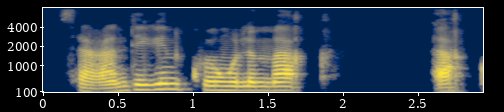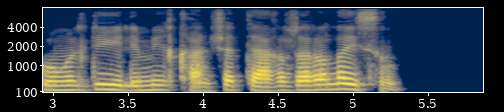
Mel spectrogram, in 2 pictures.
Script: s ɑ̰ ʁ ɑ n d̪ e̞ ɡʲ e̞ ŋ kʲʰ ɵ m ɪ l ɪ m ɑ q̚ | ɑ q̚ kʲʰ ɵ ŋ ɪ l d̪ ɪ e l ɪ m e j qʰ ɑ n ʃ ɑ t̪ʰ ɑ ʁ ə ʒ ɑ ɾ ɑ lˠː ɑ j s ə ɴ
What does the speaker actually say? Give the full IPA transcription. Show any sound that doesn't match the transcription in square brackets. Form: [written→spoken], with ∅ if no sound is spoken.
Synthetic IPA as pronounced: s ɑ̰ ʁ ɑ n d̪ e̞ ɡʲ e̞ ŋ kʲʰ ɵ [m→ŋ] ɪ l ɪ m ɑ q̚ | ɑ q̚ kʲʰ ɵ ŋ ɪ l d̪ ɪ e l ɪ m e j qʰ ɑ n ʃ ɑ t̪ʰ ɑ ʁ ə ʒ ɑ ɾ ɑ [lˠː→lˠ] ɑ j s ə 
